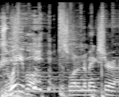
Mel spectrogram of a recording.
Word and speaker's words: Zwiebel: Zwiebel. Zwiebel.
